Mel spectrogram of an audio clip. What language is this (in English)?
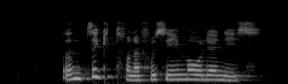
Kabyle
